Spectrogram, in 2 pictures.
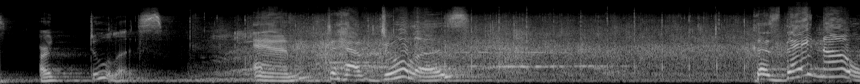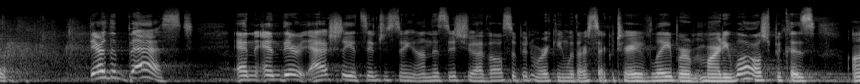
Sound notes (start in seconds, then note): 1.2 applause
